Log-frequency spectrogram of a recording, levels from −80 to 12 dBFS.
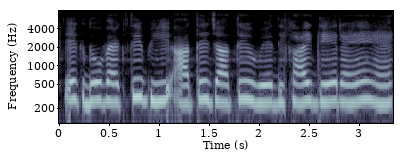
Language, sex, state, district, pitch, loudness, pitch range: Hindi, female, Jharkhand, Garhwa, 260 Hz, -17 LUFS, 250-275 Hz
